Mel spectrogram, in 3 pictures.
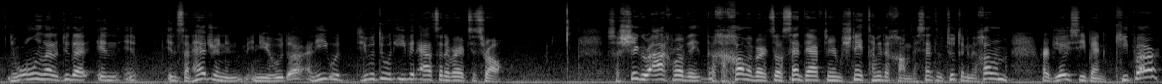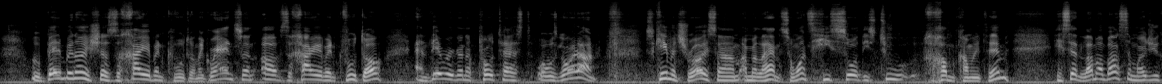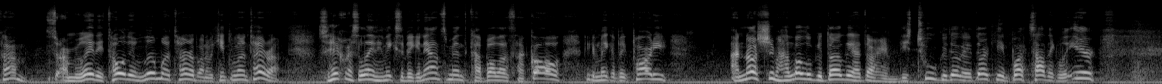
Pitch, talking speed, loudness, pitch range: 200 Hz, 220 wpm, -26 LUFS, 160-230 Hz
